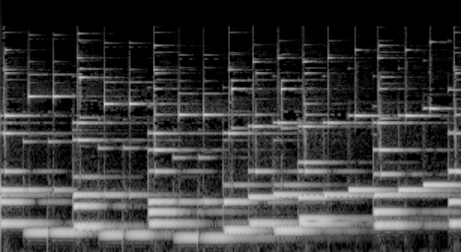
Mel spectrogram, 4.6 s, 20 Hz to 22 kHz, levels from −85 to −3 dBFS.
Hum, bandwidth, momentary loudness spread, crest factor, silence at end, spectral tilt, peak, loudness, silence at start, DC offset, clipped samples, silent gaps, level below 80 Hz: none; 15.5 kHz; 3 LU; 16 dB; 0 s; -2.5 dB/octave; -6 dBFS; -20 LUFS; 0 s; under 0.1%; under 0.1%; none; -68 dBFS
